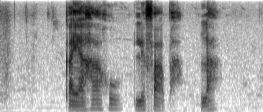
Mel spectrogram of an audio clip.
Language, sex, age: Tswana, male, 20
